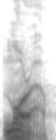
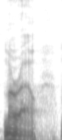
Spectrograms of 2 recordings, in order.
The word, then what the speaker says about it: Moreau: it's Moreau, that's how we pronounce Moreau, Moreau.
